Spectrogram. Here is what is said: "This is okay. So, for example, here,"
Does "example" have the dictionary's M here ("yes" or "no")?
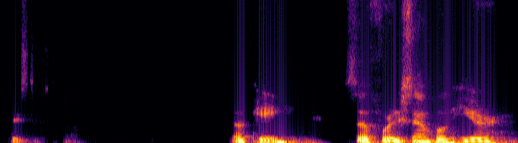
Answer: yes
